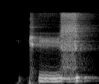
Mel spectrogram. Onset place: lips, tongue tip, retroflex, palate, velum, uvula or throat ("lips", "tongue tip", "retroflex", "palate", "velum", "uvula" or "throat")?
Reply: velum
